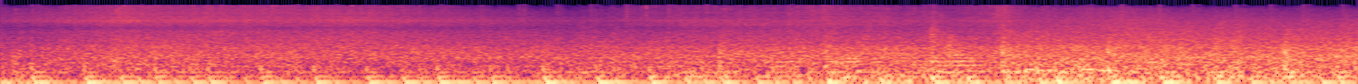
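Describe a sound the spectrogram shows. Footsteps crunch quickly on sand.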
